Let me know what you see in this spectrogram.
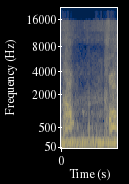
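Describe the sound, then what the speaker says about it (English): A pet dog gives two short, sharp barks in a home setting, one at the start and another near the end, close to the listener with a quiet pause between them. "Yeah, so I got a barking dog."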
